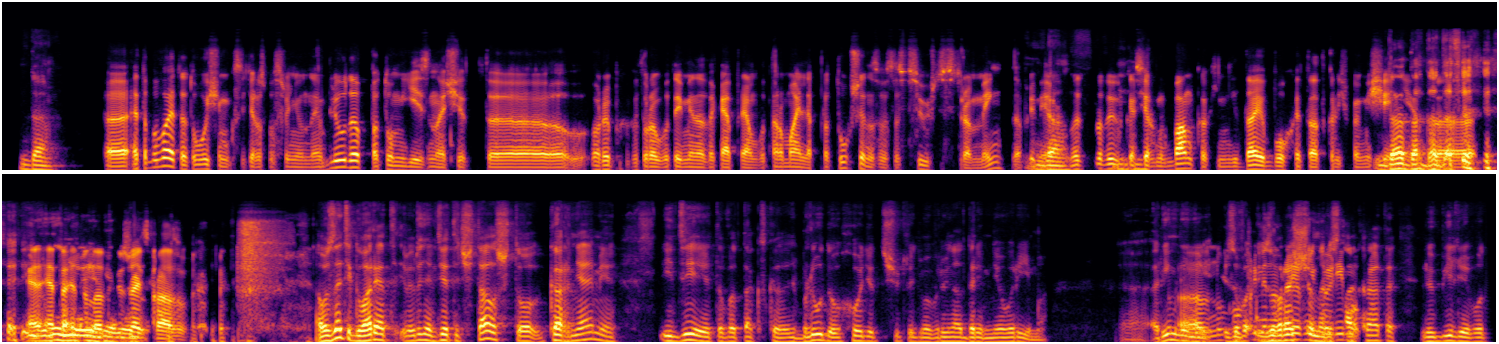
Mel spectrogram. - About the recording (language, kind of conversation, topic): Russian, unstructured, Какой самый необычный вкус еды вы когда-либо пробовали?
- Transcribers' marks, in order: laughing while speaking: "да да да, именно её я имел в виду"; laugh; chuckle; tapping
